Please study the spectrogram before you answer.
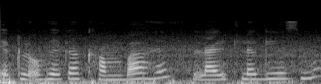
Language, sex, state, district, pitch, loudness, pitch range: Hindi, female, Uttar Pradesh, Lucknow, 245 Hz, -19 LUFS, 240-260 Hz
